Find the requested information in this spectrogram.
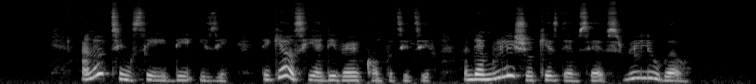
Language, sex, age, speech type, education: Nigerian Pidgin, female, 30-45, spontaneous, tertiary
